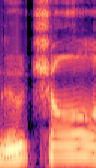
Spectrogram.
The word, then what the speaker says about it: Guchol: We do have a tropical system, Typhoon Guchol, I believe is how it's said.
